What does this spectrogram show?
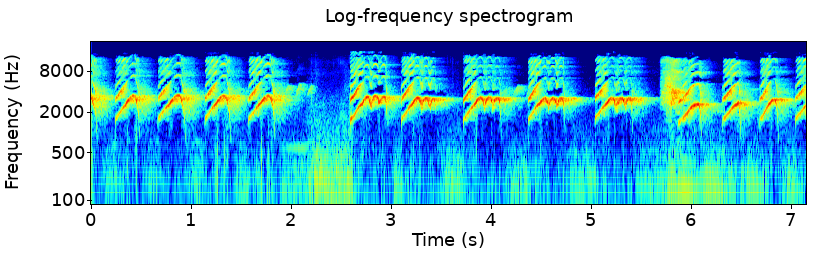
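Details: Asian pied starling song used as a master recording to train other songbirds, described as harsh bursts with a shrill high pitch. Loud, strident rising notes with buzzy overtones, fired in rapid runs of about three per second, with one short pause.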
